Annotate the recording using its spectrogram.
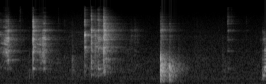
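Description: A spoon scraping and clinking against a ceramic bowl as pear purée is scraped out into a pot: several sharp clinks in the first second and a half, then one duller knock about halfway through.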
